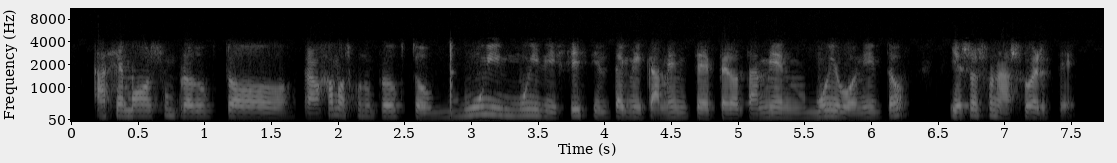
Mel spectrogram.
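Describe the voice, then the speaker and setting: A woman talks at a moderate pace with hardly any pauses. Her pitch is very deep and low, and her intonation is fairly even. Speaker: railway engineer. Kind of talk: radio interview.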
